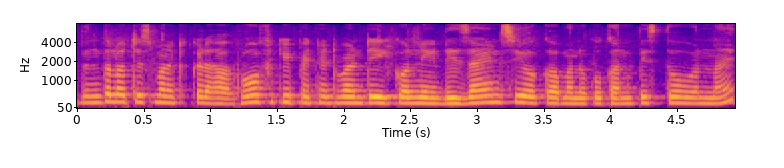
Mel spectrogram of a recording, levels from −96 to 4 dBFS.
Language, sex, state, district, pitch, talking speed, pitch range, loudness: Telugu, female, Andhra Pradesh, Annamaya, 210 Hz, 160 wpm, 195-220 Hz, -17 LUFS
